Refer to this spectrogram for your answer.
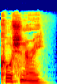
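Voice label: "cautionary", British English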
